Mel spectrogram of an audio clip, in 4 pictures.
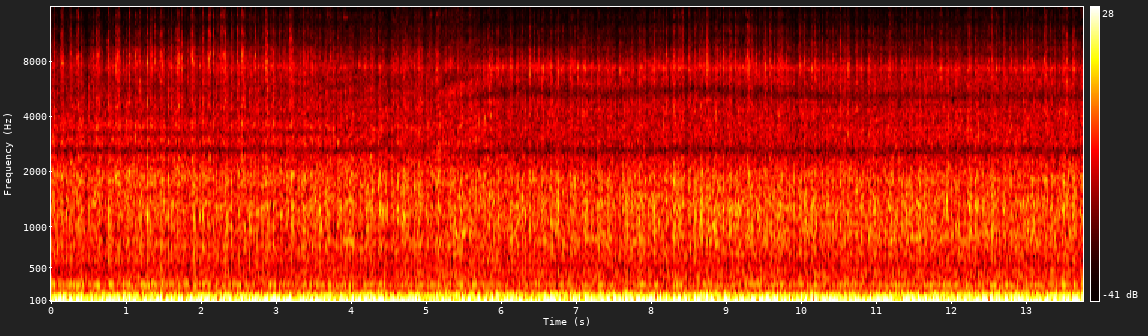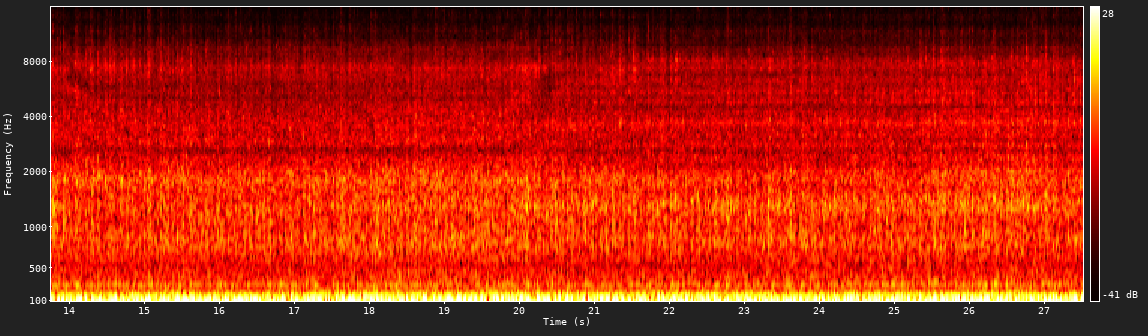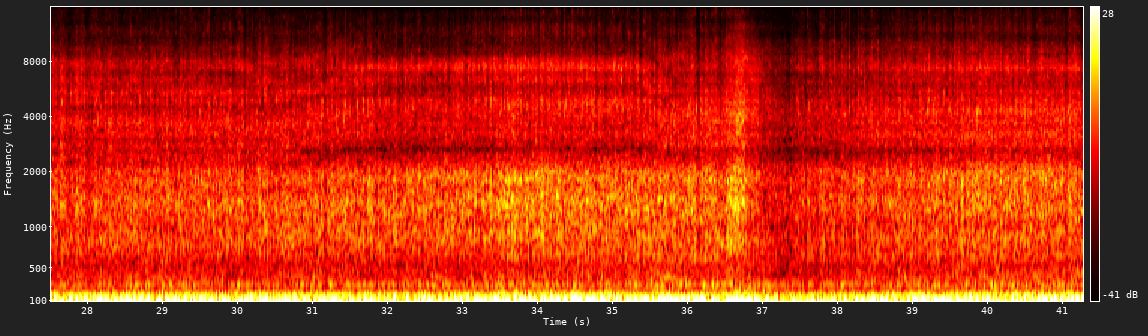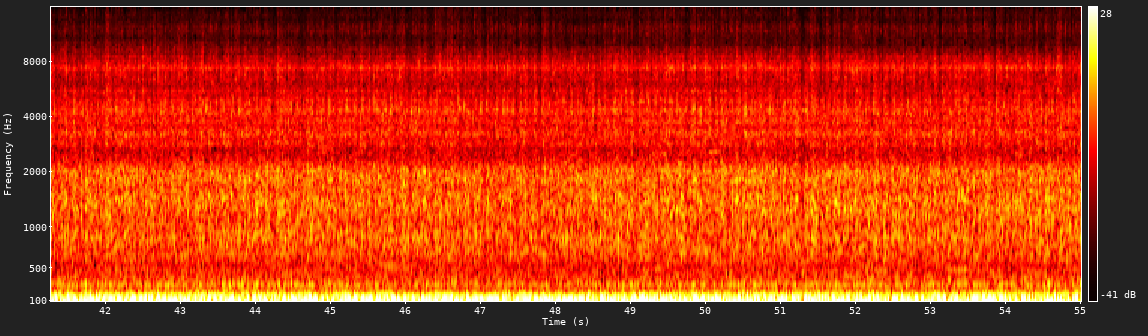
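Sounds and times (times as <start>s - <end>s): race car engines idling: 0.0s - 55.0s.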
